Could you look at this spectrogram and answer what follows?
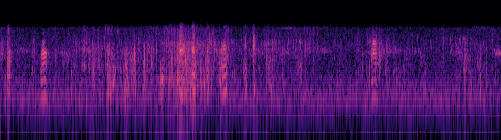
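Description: A flock of Vigova ducks quacking in short, scattered calls, busiest around four seconds in, with another brief cluster of calls a little past seven seconds.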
